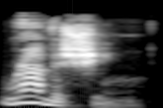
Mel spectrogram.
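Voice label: "ravishing", British English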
